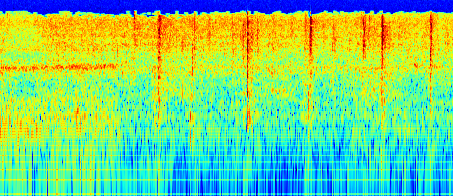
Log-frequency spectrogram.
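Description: Faint, irregular ticks and pops from red currant jam in a copper pot coming up to the boil, with a wooden spoon beginning to stir it near the end.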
